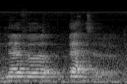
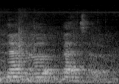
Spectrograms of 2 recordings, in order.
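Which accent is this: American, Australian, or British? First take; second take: British; British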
